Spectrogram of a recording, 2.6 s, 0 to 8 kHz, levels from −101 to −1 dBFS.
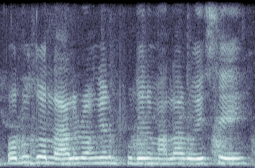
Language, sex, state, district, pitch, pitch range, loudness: Bengali, male, West Bengal, Alipurduar, 240 Hz, 235-250 Hz, -13 LUFS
